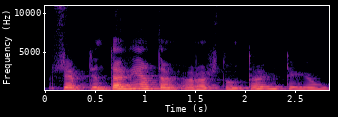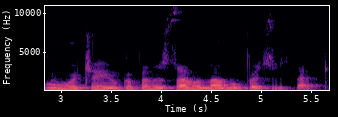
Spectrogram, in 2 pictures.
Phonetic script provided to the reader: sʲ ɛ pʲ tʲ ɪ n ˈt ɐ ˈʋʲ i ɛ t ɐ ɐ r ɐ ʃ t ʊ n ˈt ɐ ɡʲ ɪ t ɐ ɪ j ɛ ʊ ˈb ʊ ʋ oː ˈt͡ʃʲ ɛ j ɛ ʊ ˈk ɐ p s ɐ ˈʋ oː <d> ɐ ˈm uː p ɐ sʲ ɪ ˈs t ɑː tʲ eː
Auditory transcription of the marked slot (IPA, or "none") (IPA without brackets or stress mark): n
